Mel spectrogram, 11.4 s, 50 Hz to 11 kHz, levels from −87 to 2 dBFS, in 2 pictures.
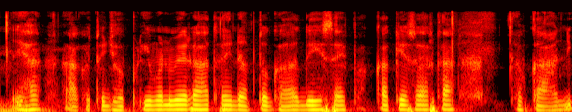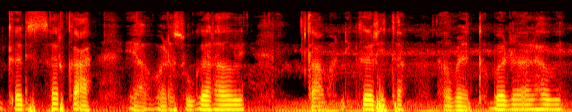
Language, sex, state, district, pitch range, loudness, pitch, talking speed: Chhattisgarhi, male, Chhattisgarh, Sarguja, 115-135 Hz, -25 LUFS, 130 Hz, 160 wpm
